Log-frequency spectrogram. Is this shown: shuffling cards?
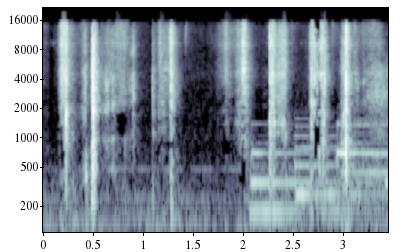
yes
